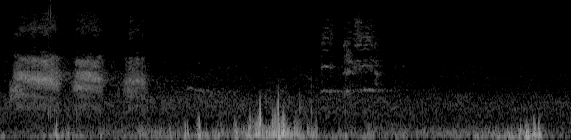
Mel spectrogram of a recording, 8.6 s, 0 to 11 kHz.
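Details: Crows mobbing a wildcat, recorded 9 May 2022: three loud, harsh caws in quick succession open the scene, followed by two more rasping caws a few seconds later over low rumbling background noise.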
